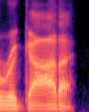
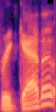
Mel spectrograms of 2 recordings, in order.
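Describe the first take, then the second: First: "regatta" with a long AH in the middle; "regatta" with a broad, open second vowel; pronunciation variant. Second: "regatta" with the American flat middle A; "regatta" rhyming its middle with "hat"; pronunciation variant. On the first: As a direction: say regatta as "re-GAH-ta". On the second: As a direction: say regatta the first way, as in "gat". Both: Shown as a demonstration. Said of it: "is it pronounced regatta or regatta".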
